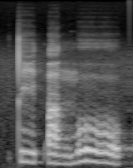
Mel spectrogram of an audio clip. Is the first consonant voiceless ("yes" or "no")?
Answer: yes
